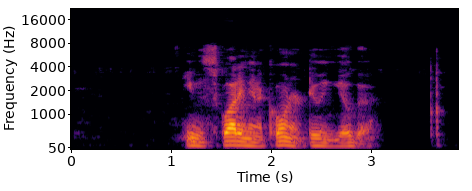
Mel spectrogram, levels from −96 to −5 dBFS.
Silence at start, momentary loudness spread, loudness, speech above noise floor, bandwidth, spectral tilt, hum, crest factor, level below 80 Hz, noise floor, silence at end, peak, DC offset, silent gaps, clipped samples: 1.15 s; 18 LU; -29 LUFS; 58 dB; 8 kHz; -7 dB/octave; none; 22 dB; -72 dBFS; -86 dBFS; 0.2 s; -10 dBFS; under 0.1%; none; under 0.1%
